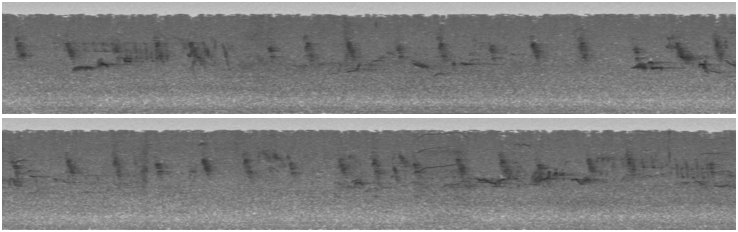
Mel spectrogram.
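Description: Several birds chirping and calling, a dense run of short chirps and whistled notes, over a low steady background hum.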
